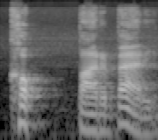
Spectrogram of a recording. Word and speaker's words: Kopparberg: And yeah, one more thing about Kopparberg, the stress of the word is Kopparberg. The stress is on the first syllable, but that is a short O.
